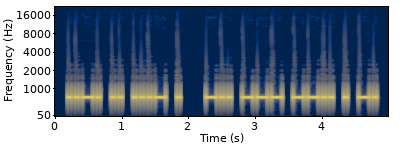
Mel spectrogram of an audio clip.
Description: Morse code, heard as a keyed tone, about 21 wpm, 700 Hz. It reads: FIVE DOZEN
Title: Pangram Challenge v2 - 22wpm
